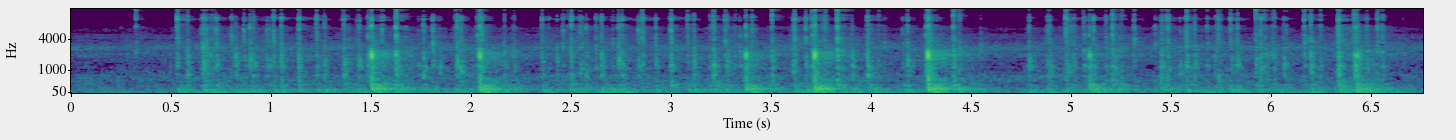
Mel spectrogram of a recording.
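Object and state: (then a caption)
Plastic mechanical keyboard being typed on. Fingertips and long nails type on a black plastic mechanical keyboard with a purple backlight, tapping the keys. After a brief quiet start, a fast, uneven stream of bright plastic clicks and clacks follows, with a few louder, sharper key strikes standing out.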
